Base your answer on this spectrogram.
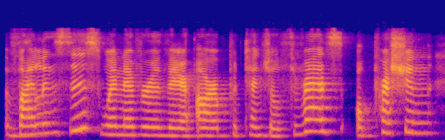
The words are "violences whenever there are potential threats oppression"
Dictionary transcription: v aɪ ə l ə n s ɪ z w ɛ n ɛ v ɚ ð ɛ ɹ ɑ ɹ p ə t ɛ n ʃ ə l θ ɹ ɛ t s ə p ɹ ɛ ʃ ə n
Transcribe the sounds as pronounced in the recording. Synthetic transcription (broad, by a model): v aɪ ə l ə n s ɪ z w ɛ n ɛ v ɚ ð ɛ ɹ ɑ ɹ p ə t ɛ n ʃ ə l θ ɹ ɛ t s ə p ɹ ɛ ʃ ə n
